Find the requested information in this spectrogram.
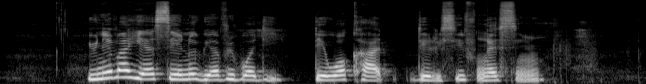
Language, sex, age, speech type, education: Nigerian Pidgin, female, 15-29, read, primary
